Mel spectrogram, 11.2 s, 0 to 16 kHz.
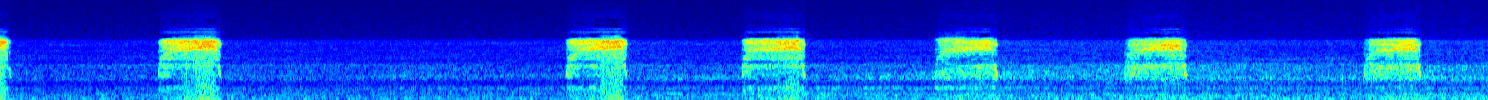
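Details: Harsh, breathy screeches from an owl on a porch at 1:53 AM, May 5, 2013, about seven bursts across eleven seconds, a long gap early on, then calls every one and a half seconds.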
